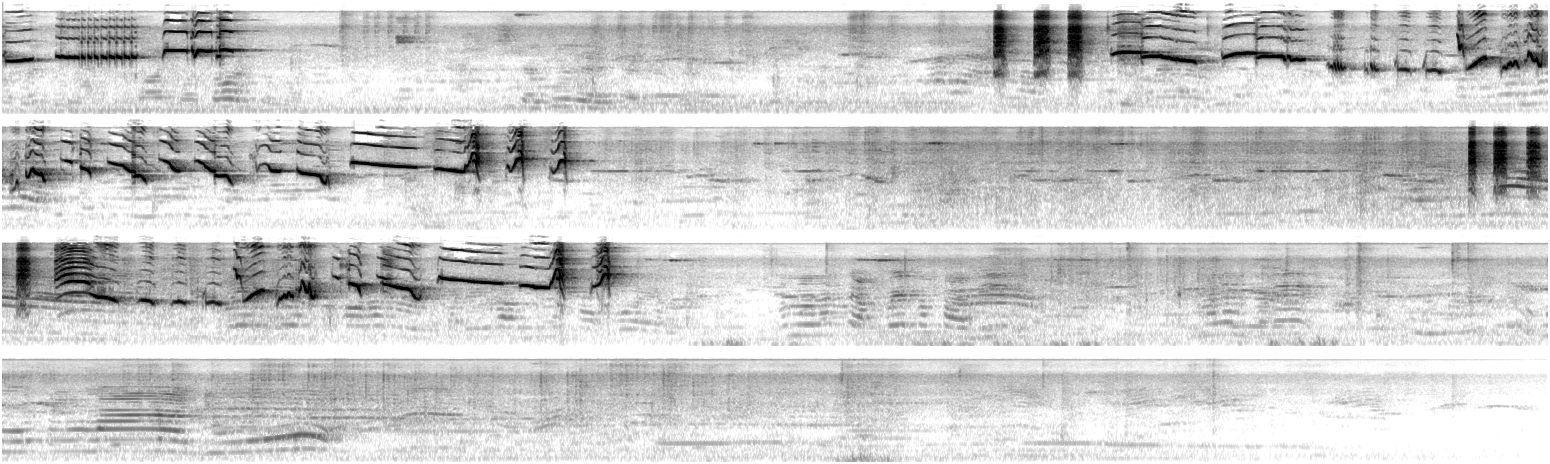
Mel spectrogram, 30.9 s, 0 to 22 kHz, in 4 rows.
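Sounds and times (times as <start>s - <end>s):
bird whistled song: 0.0s - 1.3s, 5.0s - 11.0s, 13.0s - 18.6s.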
